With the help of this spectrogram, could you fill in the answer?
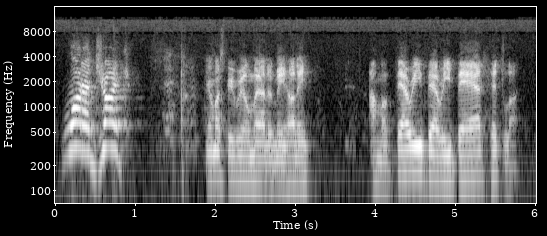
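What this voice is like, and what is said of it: Thick New York accent, like Peter Griffin. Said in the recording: “in a thick New York accent ... sound like Peter Griffin ... they all sound like Peter Griffin ... It's a very good accent”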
